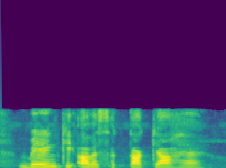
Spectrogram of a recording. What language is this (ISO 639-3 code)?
mai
